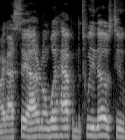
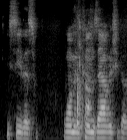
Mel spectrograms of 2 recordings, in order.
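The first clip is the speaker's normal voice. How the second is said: ordinary talk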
